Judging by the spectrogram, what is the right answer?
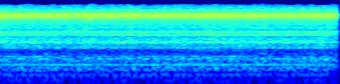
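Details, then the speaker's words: RUUD gas furnace just after replacing a pressure switch with bad contacts (it only started when tapped): steady, even airy rush with no knocks, wobble or squeal as the draft inducer runs before ignition; normal inducer run. "takes a few seconds oh there she goes so that means we're working all right let the heat kick in"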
